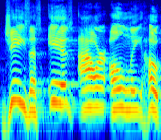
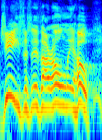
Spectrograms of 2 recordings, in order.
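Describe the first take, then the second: First: It is said quietly and gently. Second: It is said loudly, like a preacher.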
